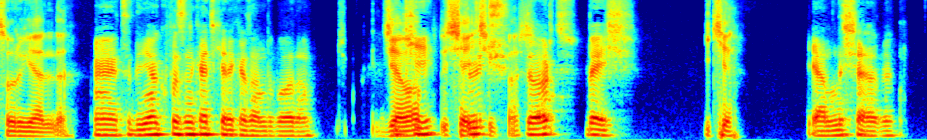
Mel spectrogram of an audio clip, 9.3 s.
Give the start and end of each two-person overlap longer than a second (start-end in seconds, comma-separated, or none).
3.9-5.5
